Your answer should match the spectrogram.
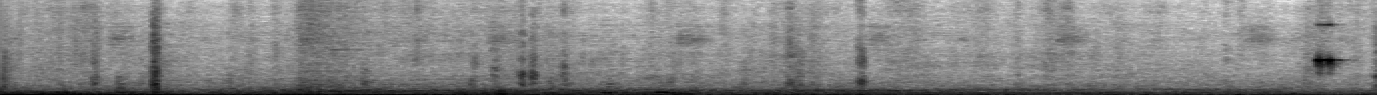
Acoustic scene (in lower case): bus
